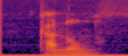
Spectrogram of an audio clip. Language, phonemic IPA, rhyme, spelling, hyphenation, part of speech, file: Dutch, /kaːˈnɔn/, -ɔn, kanon, ka‧non, noun, Nl-kanon.ogg
- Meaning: cannon (weapon)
